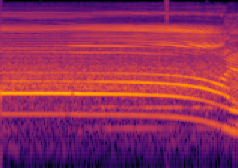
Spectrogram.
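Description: Football commentator's long held goal cry, one sustained 'gol' on a single high pitch that slides downward near the end.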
